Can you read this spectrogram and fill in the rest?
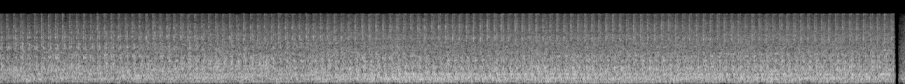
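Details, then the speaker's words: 1959 IBM 729 vacuum-column 7-track tape drive with read and write errors, traced to worn slip-ring brush blocks on the clutches. Loud, fast, uneven chatter of the capstan starting and stopping and the reels hunting while reading and writing; normal operation. "intenant que nous lisons et écrivons, vous pouvez entendre le bruit du cabestan qui démarre et s'arrête."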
